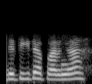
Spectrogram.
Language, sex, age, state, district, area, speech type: Tamil, female, 60+, Tamil Nadu, Chengalpattu, rural, conversation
